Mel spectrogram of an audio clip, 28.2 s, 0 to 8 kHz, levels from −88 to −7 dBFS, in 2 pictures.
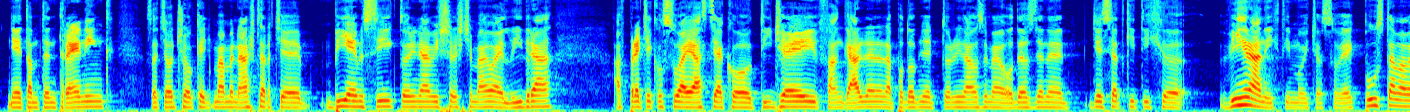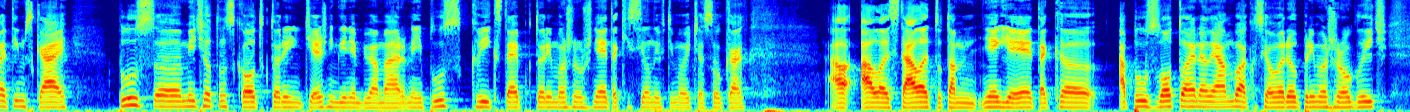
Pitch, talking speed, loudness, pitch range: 140 Hz, 175 wpm, -23 LUFS, 130-145 Hz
